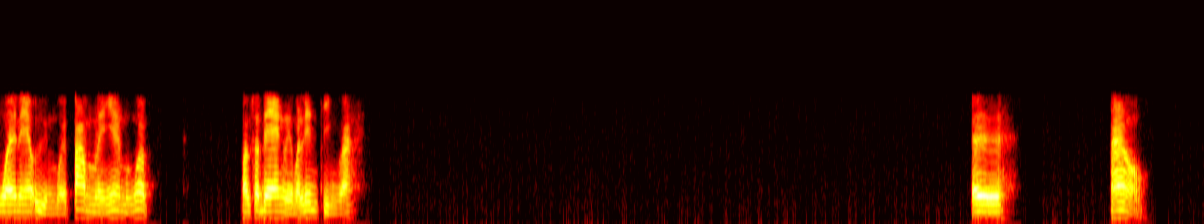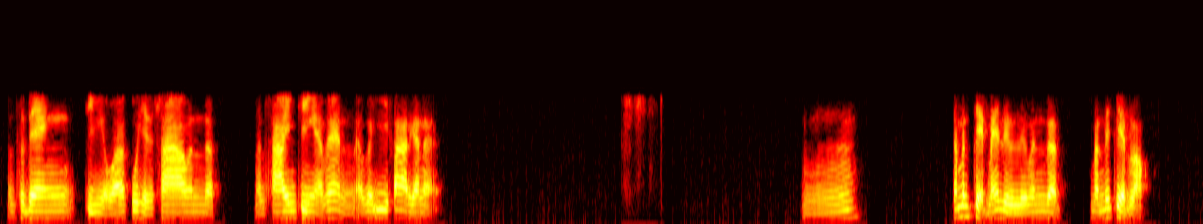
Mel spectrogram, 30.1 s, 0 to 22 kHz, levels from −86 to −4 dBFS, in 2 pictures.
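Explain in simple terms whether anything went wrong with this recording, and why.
The speech went through an AMR narrowband mobile codec for the whole recording, so it sounds like a phone call: nothing above 3.6 kHz and thin below 250 Hz. Unlike a simple phone-line filter, the squeezed encoding also makes it audibly buzzy and synthetic.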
